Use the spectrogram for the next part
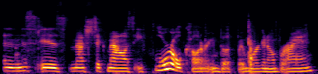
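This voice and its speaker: A woman's voice: lowish voice, steady tone, normal speed, gravelly, background noise. A woman chatting casually in a hobby haul video, rambling with many ums and restarts. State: sleepy, yawning. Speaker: hobby vlogger.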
